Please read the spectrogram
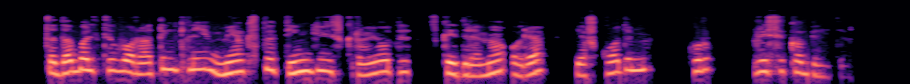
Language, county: Lithuanian, Vilnius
